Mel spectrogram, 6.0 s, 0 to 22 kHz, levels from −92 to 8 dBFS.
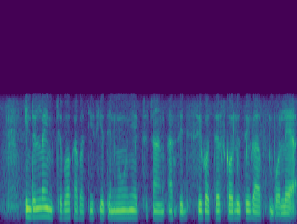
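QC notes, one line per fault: No faults are audible in this clip. The speech arrives through G.711 telephone coding, with the band held to roughly 250 Hz to 3.4 kHz and nothing above about 3.7 kHz.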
